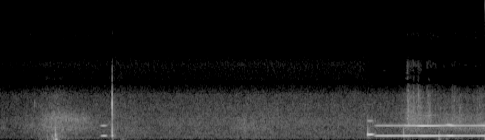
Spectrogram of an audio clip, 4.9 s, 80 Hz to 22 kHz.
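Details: Minelab GPX 6000 metal detector in manual mode, sensitivity seven clicks: a few short button beeps, then a steady faint tone comes on and holds; threshold hum switched back on.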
